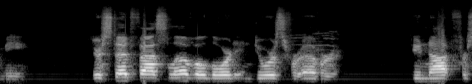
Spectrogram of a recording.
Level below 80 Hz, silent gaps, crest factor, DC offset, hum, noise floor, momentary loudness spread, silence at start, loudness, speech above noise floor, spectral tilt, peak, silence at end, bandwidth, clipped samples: -64 dBFS; none; 16 dB; under 0.1%; 60 Hz at -50 dBFS; -66 dBFS; 16 LU; 0.05 s; -14 LUFS; 52 dB; -2.5 dB/octave; 0 dBFS; 0 s; 14 kHz; under 0.1%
